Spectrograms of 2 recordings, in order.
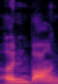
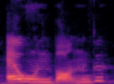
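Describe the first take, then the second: First: The first vowel is a single sound. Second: The first vowel is split into two sounds. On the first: The speaker calls it right. "the E U is a singular sound in Korean. It's not two separate syllables. It's roughly like" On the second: The speaker calls it wrong. "pronounce each letter separately like you would in Polish. That's not correct"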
